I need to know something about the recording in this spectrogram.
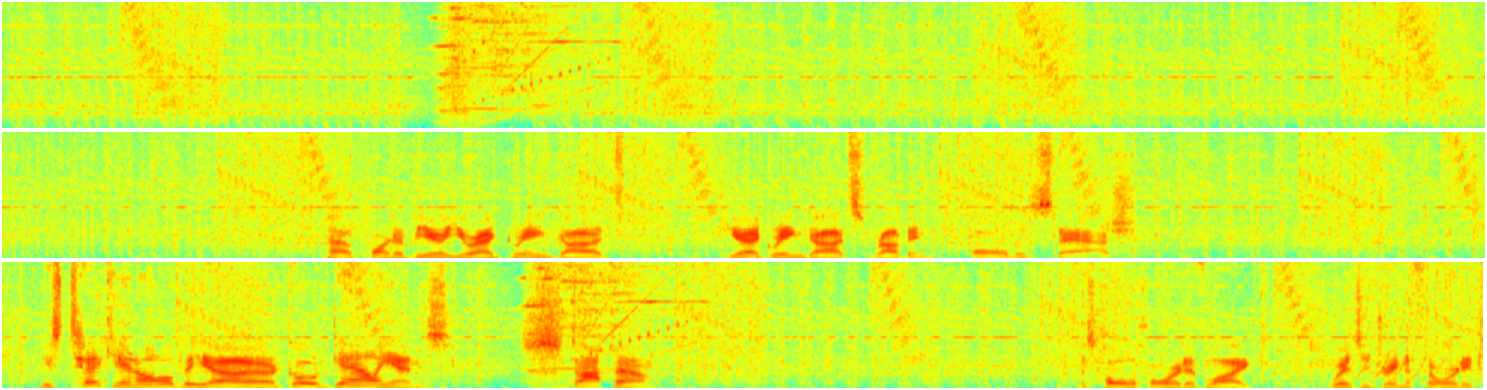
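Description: Rapid electronic game effects crackle and chime without pause.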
